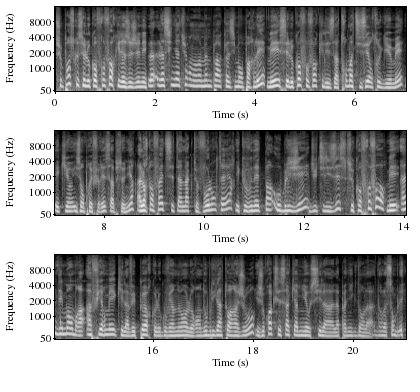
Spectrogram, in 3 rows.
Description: Séance-plénière-CESC-03.mp3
